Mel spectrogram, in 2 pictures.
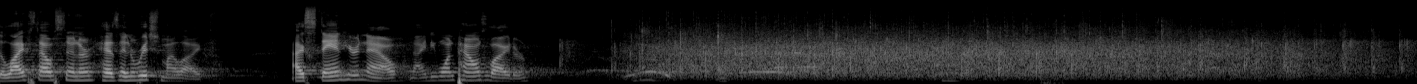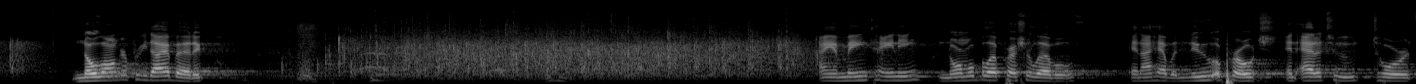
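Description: A woman speaks slowly and with feeling into a microphone.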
